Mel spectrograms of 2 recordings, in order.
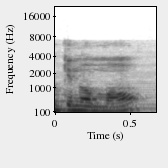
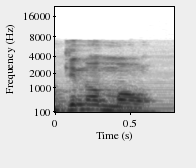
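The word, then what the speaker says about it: gnômon: Bom, iniciando essa discussão sobre as sombras, vamos começar por esse objeto, o gnomon ou gnomon. Considerando que tem um acento circunflexo, é gnomon, mas muitos pronunciam simplesmente como gnomon.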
